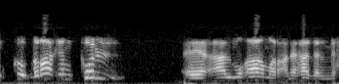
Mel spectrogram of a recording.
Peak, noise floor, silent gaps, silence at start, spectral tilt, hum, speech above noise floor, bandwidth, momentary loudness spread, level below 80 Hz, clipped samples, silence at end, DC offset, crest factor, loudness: 0 dBFS; -55 dBFS; none; 0.15 s; -2 dB/octave; none; 40 dB; 11 kHz; 6 LU; -50 dBFS; under 0.1%; 0 s; under 0.1%; 16 dB; -14 LUFS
